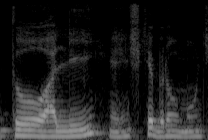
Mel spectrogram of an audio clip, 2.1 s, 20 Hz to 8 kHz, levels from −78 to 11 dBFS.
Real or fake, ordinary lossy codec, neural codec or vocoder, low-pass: real; Opus, 32 kbps; none; 7.2 kHz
